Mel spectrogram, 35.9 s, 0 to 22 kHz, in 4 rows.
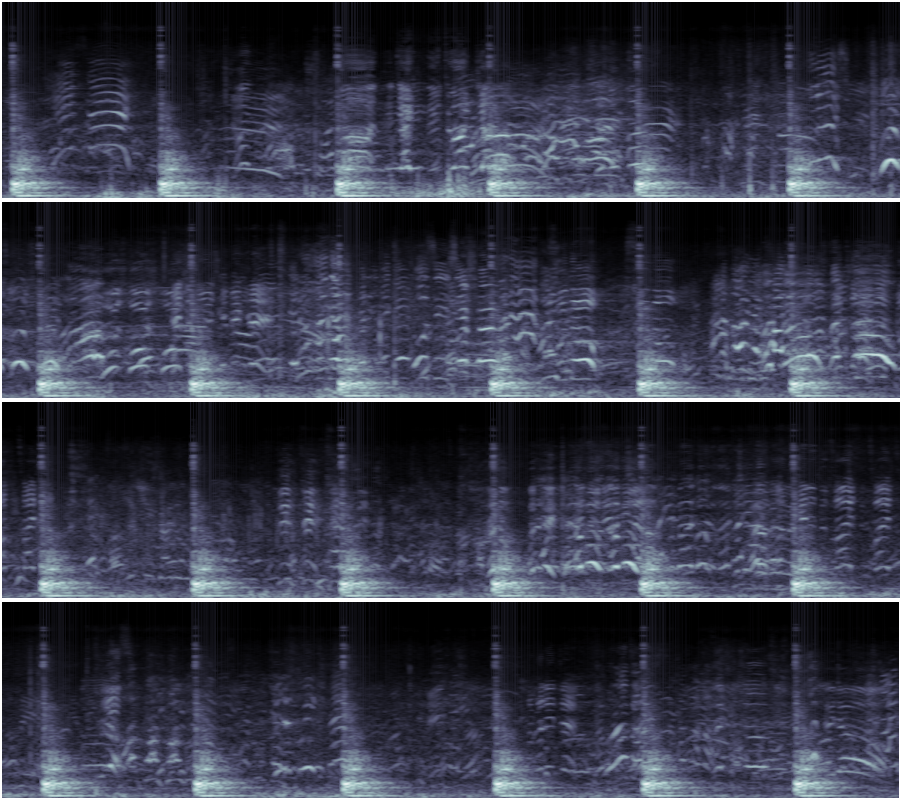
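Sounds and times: drum struck steadily: 0:00.0 - 0:35.9
players shouting: 0:00.1 - 0:19.1.

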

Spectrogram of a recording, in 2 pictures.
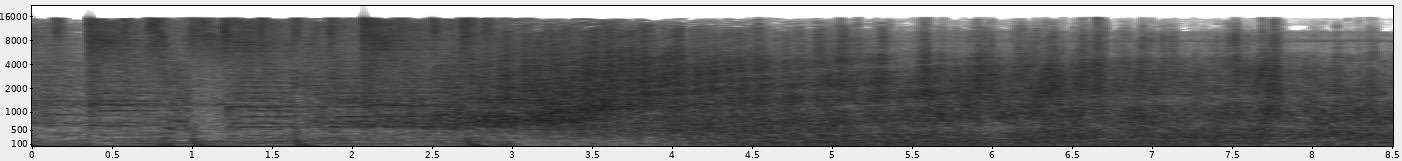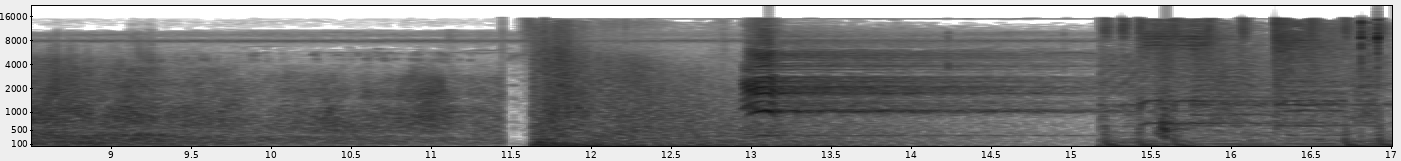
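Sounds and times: plane passing with rushing drone: 0:00.7 - 0:11.6, 0:12.6 - 0:16.0
sudden loud blast: 0:11.6 - 0:15.9.

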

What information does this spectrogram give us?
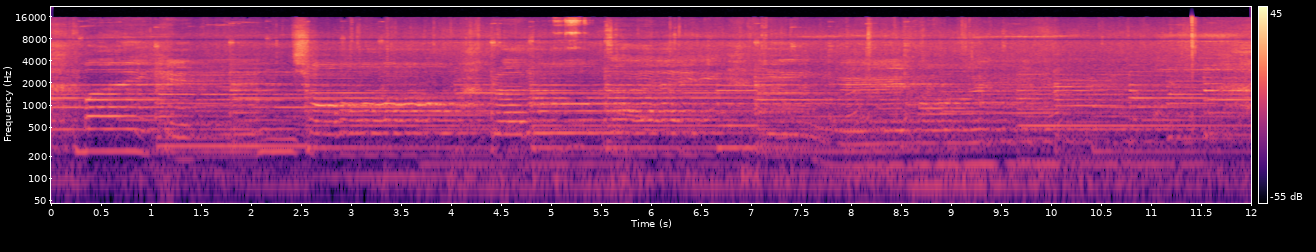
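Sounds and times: man singing long notes: 0:00.0 - 0:10.4
recorded musical backing: 0:00.0 - 0:12.0.

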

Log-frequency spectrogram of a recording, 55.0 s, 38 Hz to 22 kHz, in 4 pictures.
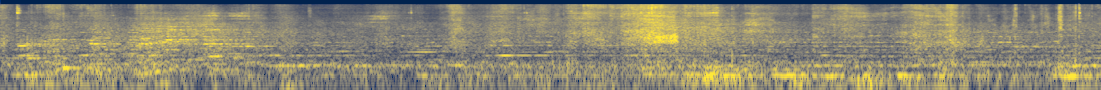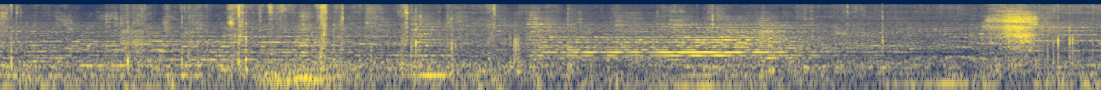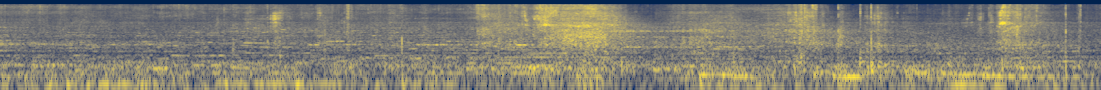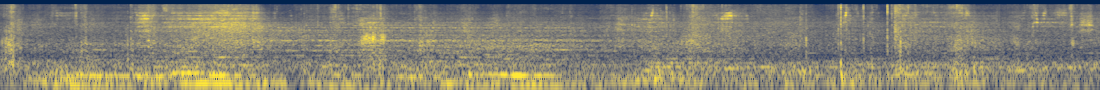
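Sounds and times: skate blades scraping ice: 0:00.0 - 0:55.0.

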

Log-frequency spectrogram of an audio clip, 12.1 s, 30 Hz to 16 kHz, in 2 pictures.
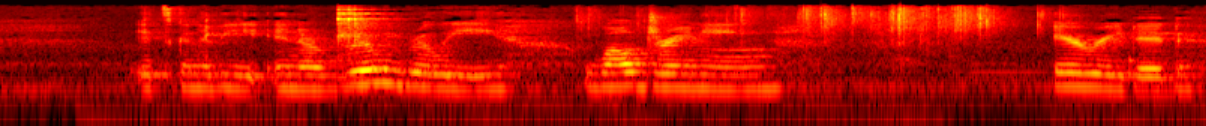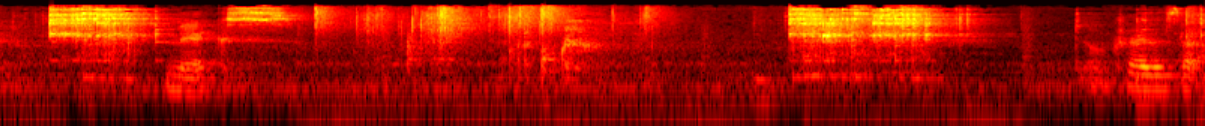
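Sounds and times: stones clinking in glass vase: 0:03.6 - 0:05.3, 0:06.2 - 0:07.0, 0:07.6 - 0:09.4, 0:10.0 - 0:11.0.

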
